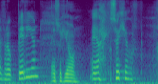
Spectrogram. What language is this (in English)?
Icelandic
